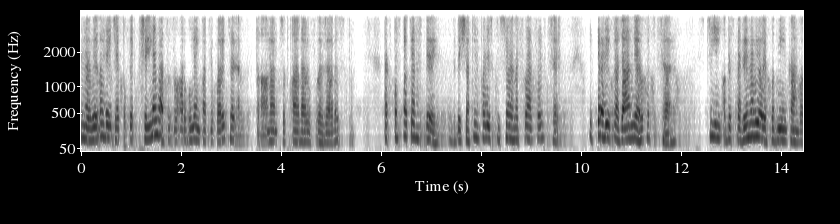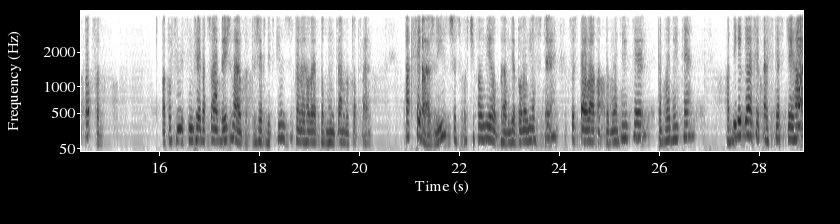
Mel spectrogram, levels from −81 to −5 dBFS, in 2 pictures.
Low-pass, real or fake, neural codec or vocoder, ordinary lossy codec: 3.6 kHz; fake; codec, 16 kHz, 0.5 kbps, FreqCodec, smaller model; AAC, 32 kbps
